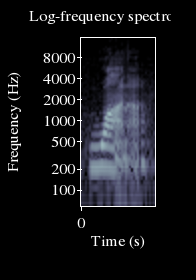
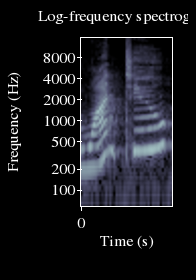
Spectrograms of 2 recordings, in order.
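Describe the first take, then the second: First: It is reduced and blended into one word. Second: It is said as two full words. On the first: "a very common English reduction" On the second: "instead of saying do you want to"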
